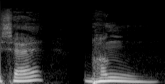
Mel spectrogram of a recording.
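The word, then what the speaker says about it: सैभं: भंग नहीं है, अजूनी सै भंग, सै भंग गुर प्रसाद। लास्ट में जी नहीं आता, ग नहीं आता, अजूनी सै भंग, अजूनी सै भंग, ये शुद्ध उच्चारण है, भंग ग नहीं।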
